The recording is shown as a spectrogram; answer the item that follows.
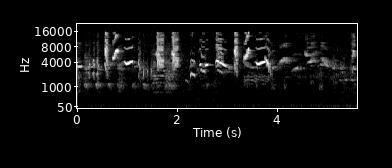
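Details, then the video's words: Oriental magpie-robin, a tame bird, singing with varied voices as it fans its wings and tail; loud bursts of harsh scratchy notes alternate with clear piercing whistles, repeated about every half second. "Chim chích chòe than thuần, hót múa cực hay"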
